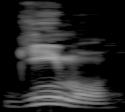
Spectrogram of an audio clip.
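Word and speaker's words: גימל: third one would be the gimo not g giml it's a long I giml giml it's a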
